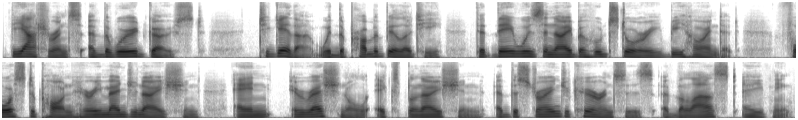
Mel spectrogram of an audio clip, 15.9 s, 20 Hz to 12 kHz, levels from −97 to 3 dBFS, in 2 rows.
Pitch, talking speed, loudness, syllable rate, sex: 115 Hz, 125 wpm, -18 LUFS, 4.8 syllables/s, female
